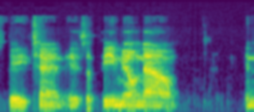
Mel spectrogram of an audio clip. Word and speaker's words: Beten: the Beten-Jahlah, her name, how to pronounce it, says here is Beh-ten, is a female noun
